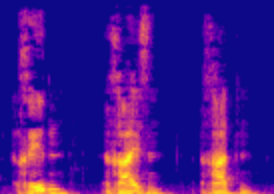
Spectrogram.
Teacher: em várias outras regiões da Alemanha, já é o R vibrando o sininho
